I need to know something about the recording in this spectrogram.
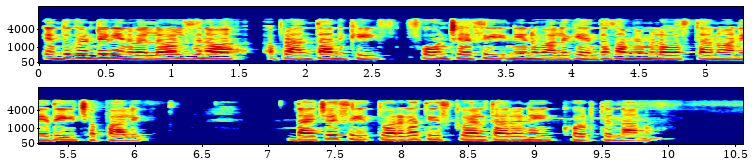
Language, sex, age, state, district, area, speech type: Telugu, female, 45-60, Andhra Pradesh, N T Rama Rao, urban, spontaneous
